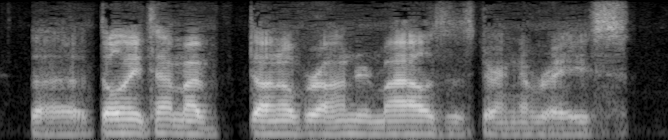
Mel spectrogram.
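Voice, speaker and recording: Fairly quick speech from a man with an American accent and fairly low pitch. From Iowa, US Midwest. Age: 40s. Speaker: ultrarunner. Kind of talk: interview. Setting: live video stream. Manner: halting, many fillers and repeats.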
